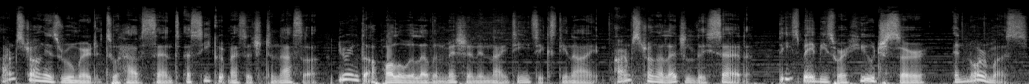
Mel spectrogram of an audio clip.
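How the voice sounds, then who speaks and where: The speech moves at a fairly quick pace with a dry sound and no echo. Faint music plays in the background. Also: man. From Canada. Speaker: content creator. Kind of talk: fact narration.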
